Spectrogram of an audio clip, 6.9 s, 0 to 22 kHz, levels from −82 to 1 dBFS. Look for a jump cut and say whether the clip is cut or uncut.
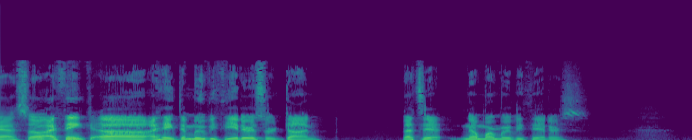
uncut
